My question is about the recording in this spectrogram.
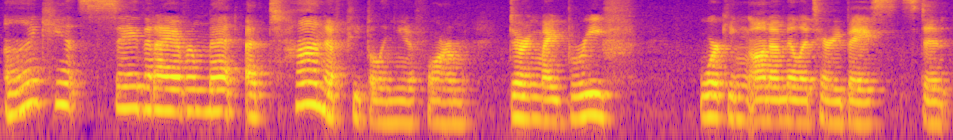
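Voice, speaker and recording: A woman's voice: on the low side, unhurried, fairly bright tone, echoey room. A woman co-hosting a reaction show, chatting casually and laughing often. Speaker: reaction channel co-host. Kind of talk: casual chat.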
